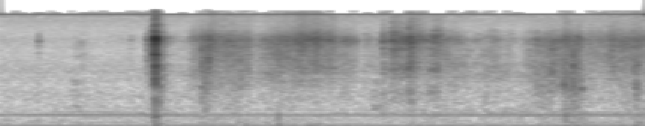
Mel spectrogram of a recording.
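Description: Paper pages rustle as a book is handled close by.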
